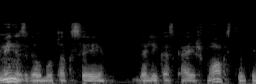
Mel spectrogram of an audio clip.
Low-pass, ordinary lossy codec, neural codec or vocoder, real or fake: 7.2 kHz; MP3, 48 kbps; none; real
